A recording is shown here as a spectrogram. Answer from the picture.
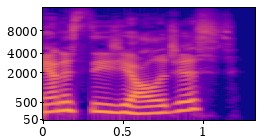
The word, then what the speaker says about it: anesthesiologist: The anesthesiologist.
